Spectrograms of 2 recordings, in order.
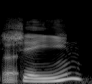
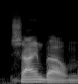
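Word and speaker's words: Sheinbaum: she um I believe well how is it pronounced wouldn't it be uh it's it's shanen no it's uh shine bom it's a a Jewish last name wait there's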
